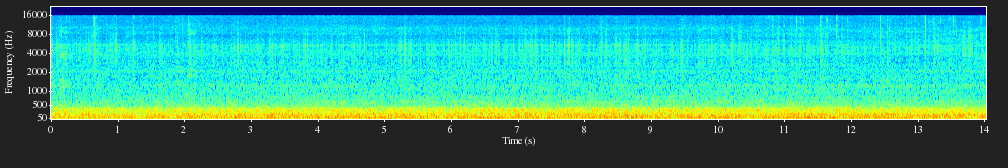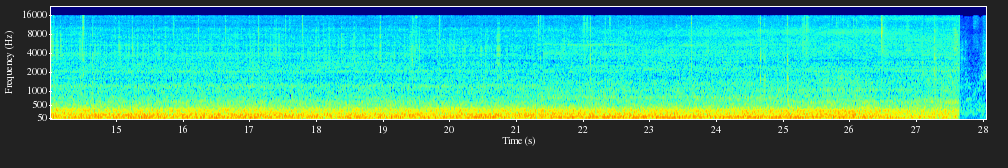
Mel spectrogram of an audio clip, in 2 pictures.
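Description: Steady low rumble of airliner cabin noise, engines and airflow heard from a window seat as the plane comes in to land. It cuts off suddenly near the end.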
